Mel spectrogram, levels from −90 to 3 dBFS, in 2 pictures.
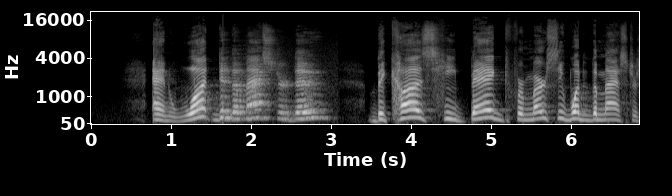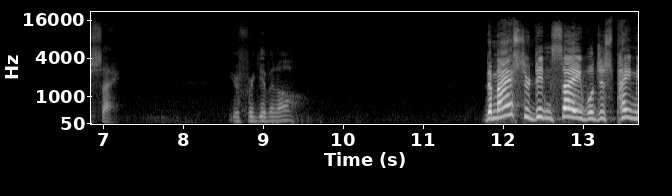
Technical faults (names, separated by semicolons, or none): switch to a distant microphone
